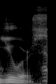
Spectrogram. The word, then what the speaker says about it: Ewers: say his name again quinn ewers okay viewers e-w-e-r-s unbelievable talent i can't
